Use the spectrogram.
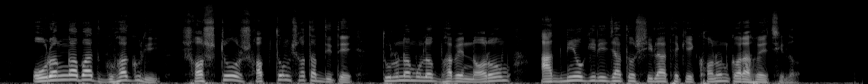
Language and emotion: Bengali, neutral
